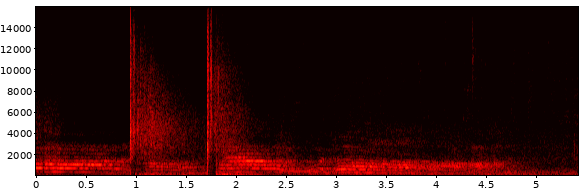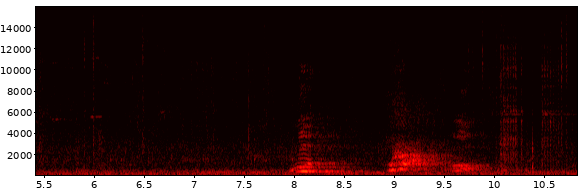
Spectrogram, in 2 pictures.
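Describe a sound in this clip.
Fencers shout loud, drawn-out battle cries in a large echoing hall.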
